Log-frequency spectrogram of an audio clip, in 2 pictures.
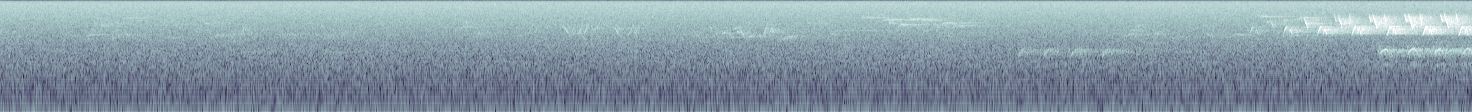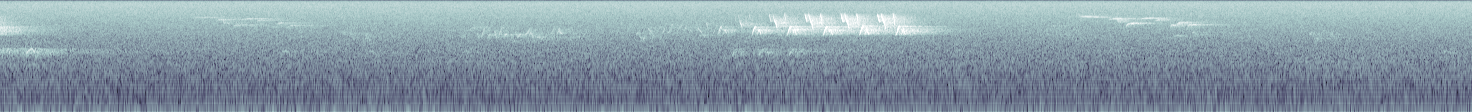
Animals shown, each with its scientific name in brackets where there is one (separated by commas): Ovenbird (Seiurus aurocapilla), Brown Creeper (Certhia americana), American Crow (Corvus brachyrhynchos), Common Yellowthroat (Geothlypis trichas), Purple Finch (Haemorhous purpureus)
